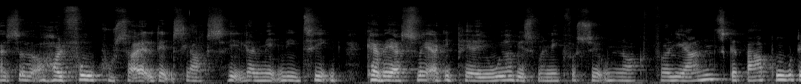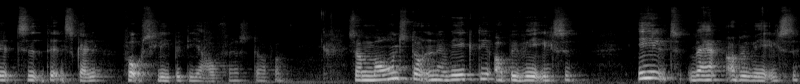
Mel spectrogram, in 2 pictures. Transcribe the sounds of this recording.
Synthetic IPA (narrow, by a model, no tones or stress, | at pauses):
ælsɒɒ̽ɦɒ̽lfo̝ːkʰusɒ̽æl̰d̥en̰slɑ̈ɡ̥she̝̰ːld̥ælme̝nəliət͡sʰe̝ŋ̰ | kʰæʋæːɐsʋæɐ̰d̥ipʰæɐio̝ːð̞ˠɐʋe̝smæne̝ɡ̥ə̥fɒsøʊ̰nnɒ̽ɡ̥fɒ̽jæɐnn̩sɡ̥æb̥ɑ̈ːb̥ʁuːd̥en̰t͡sʰið̞̰ˠd̥ensɡ̥æl | fɒ̽ʔæsle̝b̥əd̥iɑ̈ʊfæɐsd̥ɒ̽fɐ | sɒ̽mɒːn̩sd̥ɔ̽n̰n̩æɐʋe̝ɡ̥̚d̥iʔɒ̽b̥e̝ʋḛːl̩sə | ḛld̥ʋæn̰ɒ̽b̥e̝ʋḛːɪl̩sə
